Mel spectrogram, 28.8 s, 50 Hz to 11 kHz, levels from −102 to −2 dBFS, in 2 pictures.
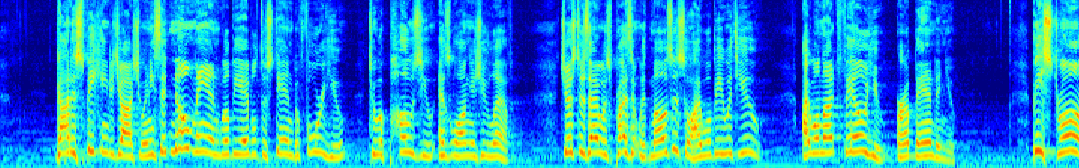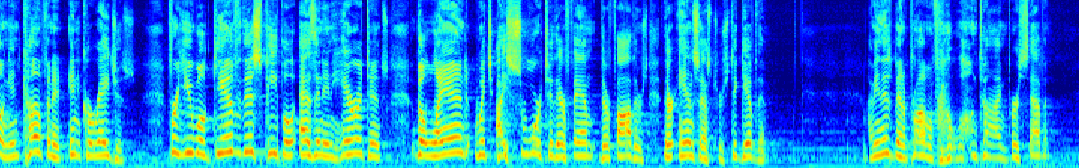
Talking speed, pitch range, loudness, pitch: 185 wpm, 200-260 Hz, -31 LUFS, 225 Hz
